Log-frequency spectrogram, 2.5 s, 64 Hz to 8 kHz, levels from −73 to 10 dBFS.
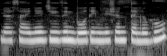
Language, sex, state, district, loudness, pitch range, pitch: English, female, Assam, Kamrup Metropolitan, -11 LUFS, 245-260 Hz, 255 Hz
